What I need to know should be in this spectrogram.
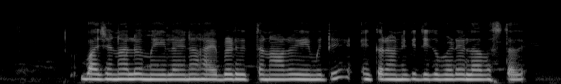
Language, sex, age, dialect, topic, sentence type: Telugu, female, 25-30, Telangana, agriculture, question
